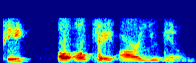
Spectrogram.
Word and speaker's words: Pookrum: I mispronounced her name the other day. It's Jewel, J-E-W-E-L, Jewel Pokrum, P O-O-K-R-U-M, Jewel Pookrum.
